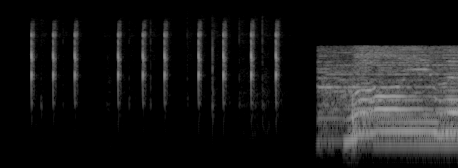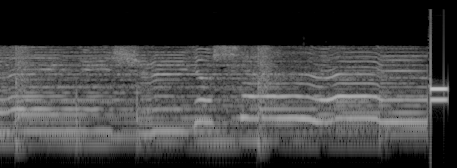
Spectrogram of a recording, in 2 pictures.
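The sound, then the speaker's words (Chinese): Phone keypad beeps sound on an outgoing call: a quick run of short, clipped tones. A sustained melodic ringback tune follows and plays steadily until a sharp click ends it. “我现在就给他打电话”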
